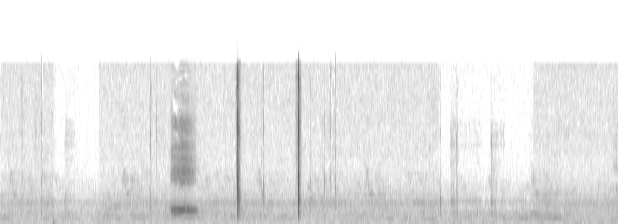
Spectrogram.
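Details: Fish crow giving a single short, nasal caw with rich harmonics, standing out over a steady low hum and background noise; two sharp clicks follow soon after.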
